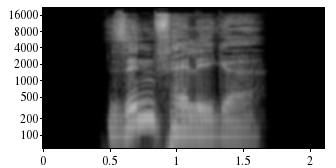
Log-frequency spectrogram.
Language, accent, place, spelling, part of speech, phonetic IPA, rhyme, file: German, Germany, Berlin, sinnfällige, adjective, [ˈzɪnˌfɛlɪɡə], -ɪnfɛlɪɡə, De-sinnfällige.ogg
- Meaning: inflection of sinnfällig: 1. strong/mixed nominative/accusative feminine singular 2. strong nominative/accusative plural 3. weak nominative all-gender singular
